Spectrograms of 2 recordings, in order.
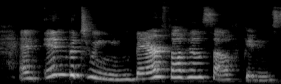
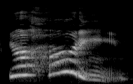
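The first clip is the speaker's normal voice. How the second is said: pained complaint; 8 semitones higher, 5 dB louder, slower than usual. Acted. Pooh pulled, in pain.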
